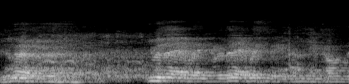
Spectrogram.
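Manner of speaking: ordinary talk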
